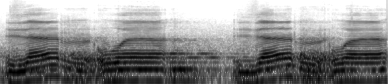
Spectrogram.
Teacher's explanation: Za itu nipis ra itu kita tebalkan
